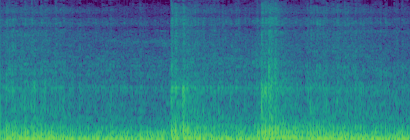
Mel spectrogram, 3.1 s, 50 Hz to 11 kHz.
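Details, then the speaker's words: 2018 Harley-Davidson Road Glide Special (Copart salvage), running: deep, loud lumpy rumble with a couple of throttle blips; exhaust very loud but engine runs strong, owner digging it. "that thing is loud i'm digging it"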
